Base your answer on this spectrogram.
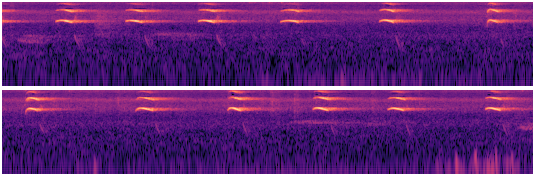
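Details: Village squirrel uttering clear, shrill single chirps at a slower pace, roughly one per second, each note sharp and bright, over light background hiss.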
